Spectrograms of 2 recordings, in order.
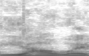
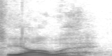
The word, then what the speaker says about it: Yahweh: Do you remember how you pronounce Yahweh? You don't use your lips and you don't use your tongue. It's just breath.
